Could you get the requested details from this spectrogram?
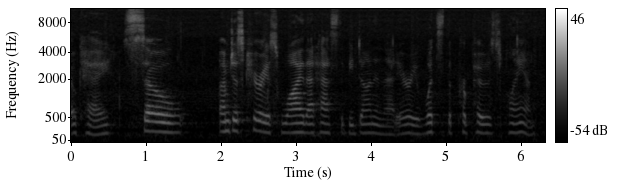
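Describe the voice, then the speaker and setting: The delivery is fairly slow, with monotone, flat intonation. Loudness swings widely. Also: woman, medium pitch for a woman. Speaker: resident making public comment. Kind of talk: public comment at township meeting. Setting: township meeting room with microphone.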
